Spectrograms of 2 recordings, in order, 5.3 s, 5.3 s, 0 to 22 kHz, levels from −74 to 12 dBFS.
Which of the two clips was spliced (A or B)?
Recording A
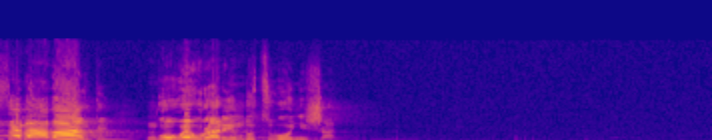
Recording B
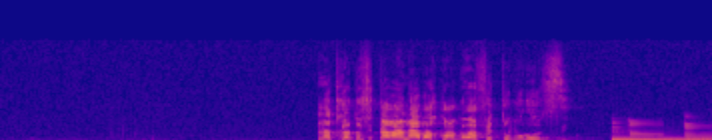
B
